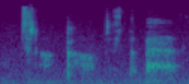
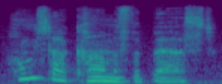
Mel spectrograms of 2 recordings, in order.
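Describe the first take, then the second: First: It is spoken in a whisper. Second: It is spoken in a normal voice.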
